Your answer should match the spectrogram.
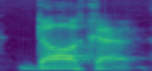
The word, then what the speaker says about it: Darko: right away is it Darko it is it's it's basically how it's written I I tell people that Eastern Europeans don't have any imagination so it's how it's written is how it's pronounced yeah okay okay cool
